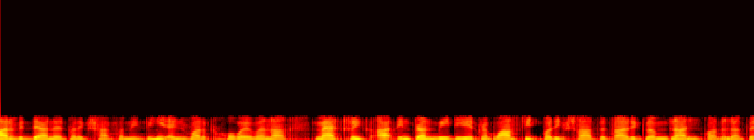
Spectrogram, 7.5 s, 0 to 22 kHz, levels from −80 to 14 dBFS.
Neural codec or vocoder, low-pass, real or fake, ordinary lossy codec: autoencoder, 44.1 kHz, a latent of 192 numbers a frame, MeloTTS; 3.6 kHz; fake; none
